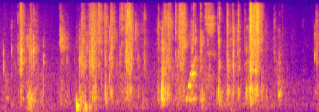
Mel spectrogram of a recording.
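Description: Crinkling and rustling of kit packaging and small craft-kit pieces being handled, in short irregular bursts.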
